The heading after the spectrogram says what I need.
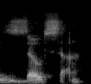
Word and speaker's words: Xosa: It's spelled Xosa, Zosa.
